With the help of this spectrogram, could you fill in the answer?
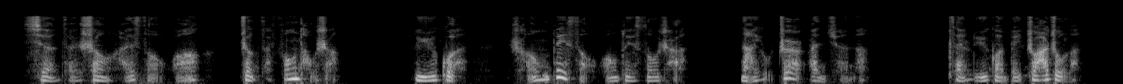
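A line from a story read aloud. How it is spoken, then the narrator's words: Mysterious low whisper. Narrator (Chinese): 他故作神秘的压低声音，对着他耳边悄悄说道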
